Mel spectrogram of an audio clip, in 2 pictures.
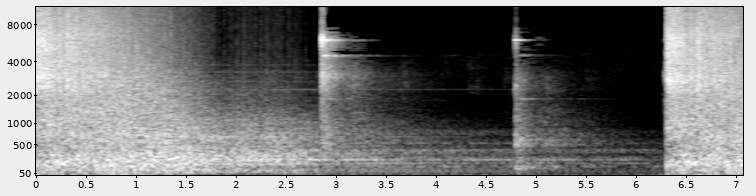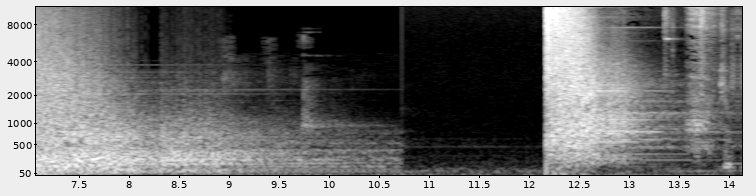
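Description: Three shots from a Desert Eagle .357 Magnum semi-automatic pistol, about six seconds apart, each very loud and followed by a long reverberant decay. Two light, high metallic pings come between the first and second shots, the spent brass cases landing.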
